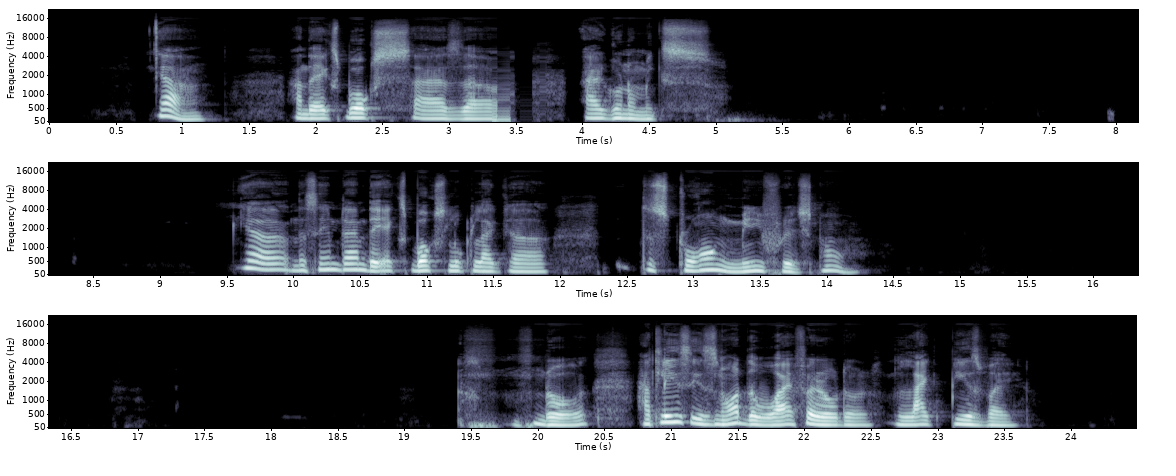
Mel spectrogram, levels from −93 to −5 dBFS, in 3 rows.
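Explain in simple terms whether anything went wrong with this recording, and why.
From 3.34 to 3.74 s the speech turns into a stiff, metallic buzz at about 100 Hz, still loosely following the words. This is robotic sound from repeated short buffers, likely because audio arrived too slowly and a roughly 10 ms scrap was replayed to fill gaps for most of that stretch.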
